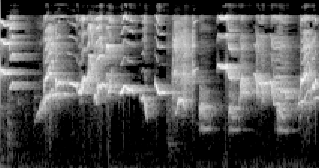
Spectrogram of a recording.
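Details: Oriental magpie-robin of the poci (teapot) type from Tretes, a fighting bird singing persistently, used to train similar birds for song contests: dense, rapid run of bright whistled and chattering notes, sliding up and down, without pause.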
